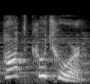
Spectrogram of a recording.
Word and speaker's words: haute couture: She was studying haute couture.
